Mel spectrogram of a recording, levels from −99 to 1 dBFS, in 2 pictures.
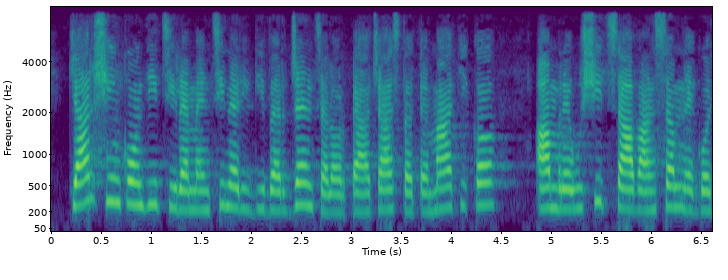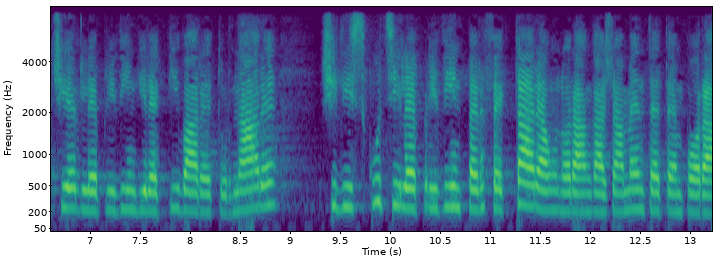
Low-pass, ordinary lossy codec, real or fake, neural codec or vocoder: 7.2 kHz; none; fake; vocoder, 22.05 kHz, 80 mel bands, Vocos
